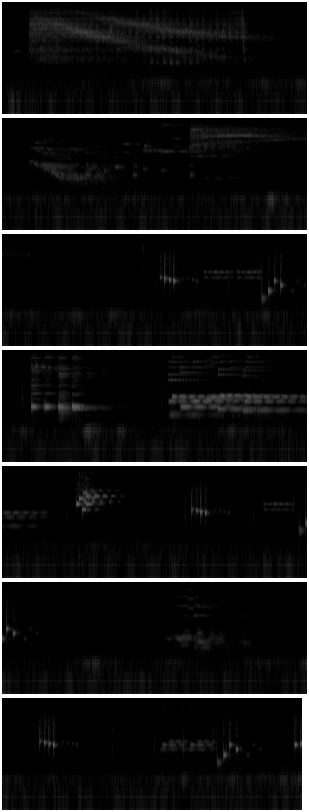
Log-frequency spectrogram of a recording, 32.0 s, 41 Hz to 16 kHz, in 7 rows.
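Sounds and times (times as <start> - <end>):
electronic chirps and pitch sweeps: 19.4 - 20.2
two-tone beeps: 19.4 - 20.2.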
